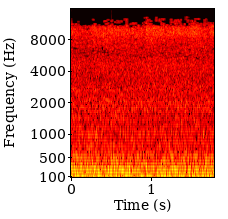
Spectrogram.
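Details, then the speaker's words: Nissan X-Trail T31 ST 2500 cc at highway speed on concrete toll road, heard in cabin: steady deep rumbling roar and coarse drone with tyre vibration, no engine note; loud tire road noise. "Barat noisenya itu aku akan semakin tinggi jadi protesnya itu sangat terasa sekali sangat kedengaran sekali di-like adik itu terasa getaran ban cukup berbunyi sekali"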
